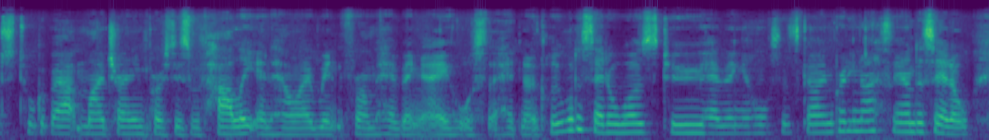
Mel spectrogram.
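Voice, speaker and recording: At a very fast pace, a woman talks with lively intonation and a fairly high pitch. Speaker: podcast host. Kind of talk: casual podcast monologue.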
